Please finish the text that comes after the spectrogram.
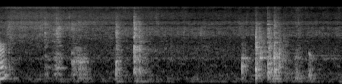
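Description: Onions sauté in a pan for potato masala, a steady low sizzle broken by a few quick scraping stirs of a spoon against the metal.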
